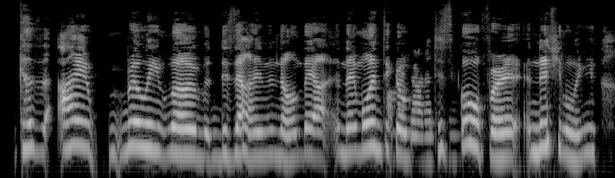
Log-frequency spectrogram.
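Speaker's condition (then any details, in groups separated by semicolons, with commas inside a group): Cerebral palsy; less spastic than before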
